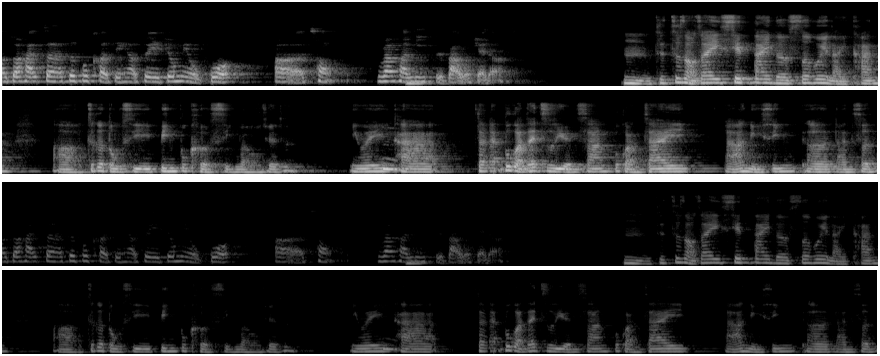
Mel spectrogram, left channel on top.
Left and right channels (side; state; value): right; quieter; 18.4 dB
